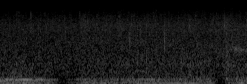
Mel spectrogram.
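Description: Steady rain patters on surfaces at a dacha (country house), a dense continuous hiss of drops with a faint low rumble underneath and no voices.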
